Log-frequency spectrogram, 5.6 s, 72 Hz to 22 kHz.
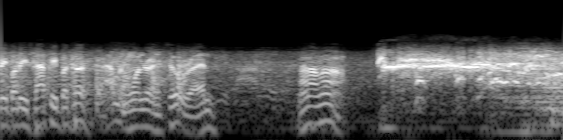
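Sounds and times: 
speech: 0.1s - 2.4s, 3.0s - 3.9s
woman screaming at a wedding as the groom collapses: 3.8s - 5.5s.

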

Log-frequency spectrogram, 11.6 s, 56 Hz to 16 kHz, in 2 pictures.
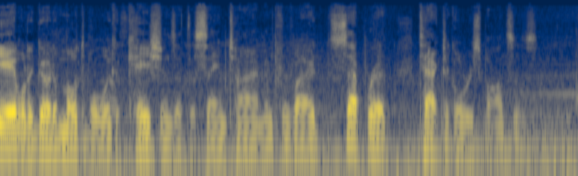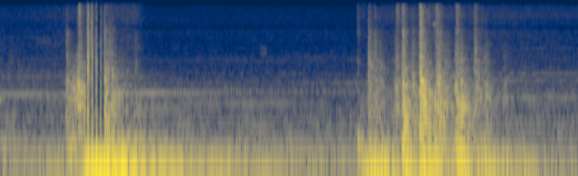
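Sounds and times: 
speech: 0.0s - 5.5s, 6.4s - 7.2s
armored vehicle hydraulic back door humming: 5.0s - 11.5s
rattling metallic thuds of armored vehicle back door latching: 6.4s - 8.0s, 9.3s - 11.0s
loud clunk of armored vehicle hydraulic back door: 6.4s - 8.1s, 9.3s - 11.0s.

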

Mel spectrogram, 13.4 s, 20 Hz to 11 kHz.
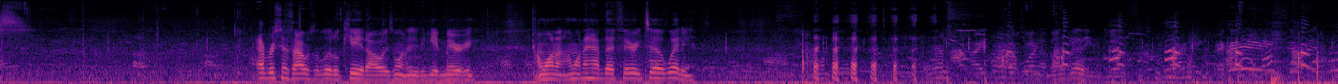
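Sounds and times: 
steady noise: 0.0s - 13.3s
speech: 2.6s - 7.1s, 8.1s - 13.3s
laughter: 7.5s - 13.3s
flock of geese honking: 9.5s - 13.3s.

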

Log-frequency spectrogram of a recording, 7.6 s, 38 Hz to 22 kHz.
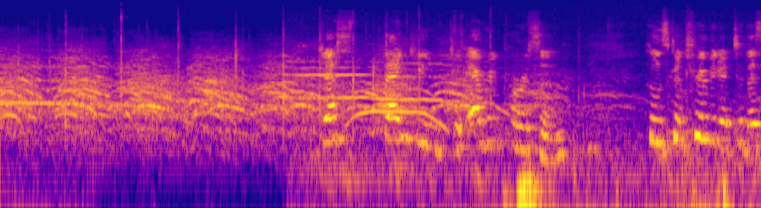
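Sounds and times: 
sharp claps: 0.0s - 5.0s
large crowd chanting a name in unison: 0.0s - 5.7s
speech: 3.2s - 5.8s, 6.5s - 7.6s.

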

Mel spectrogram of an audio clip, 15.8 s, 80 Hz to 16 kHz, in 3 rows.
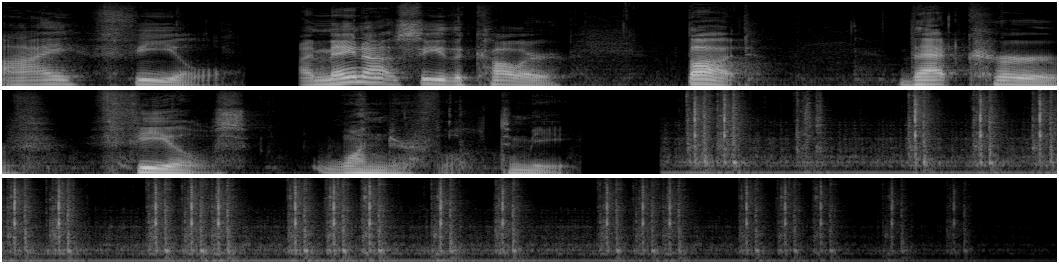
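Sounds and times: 
speech: 0.0s - 3.8s, 4.5s - 8.8s
keys striking on a manual typewriter: 8.6s - 15.5s.

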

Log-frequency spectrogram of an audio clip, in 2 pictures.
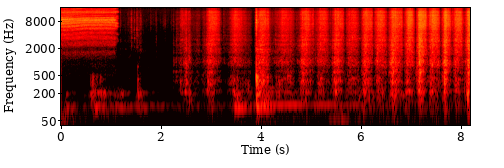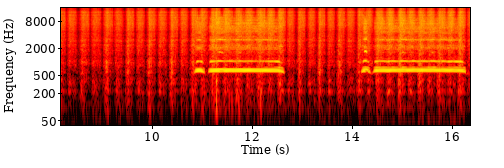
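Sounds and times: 
hissing steam: 0.0s - 1.1s, 10.7s - 16.3s
steam locomotive chuffing: 6.9s - 16.3s
steam locomotive whistle blasts: 10.8s - 12.7s, 14.2s - 16.3s.

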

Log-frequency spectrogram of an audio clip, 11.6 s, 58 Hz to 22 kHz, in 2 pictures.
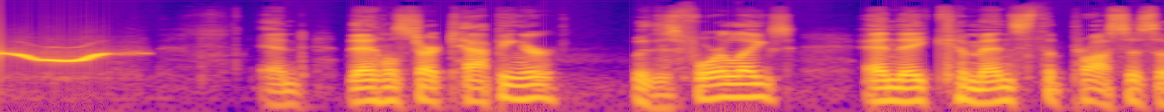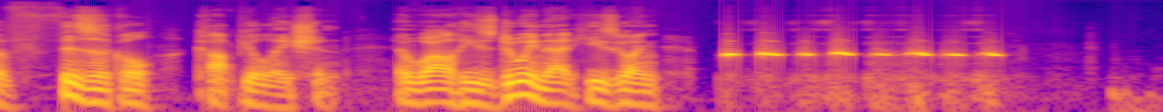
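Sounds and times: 
person imitating a male cicada's second courtship call: 0.0s - 0.8s, 9.4s - 10.9s
speech: 1.3s - 9.2s.

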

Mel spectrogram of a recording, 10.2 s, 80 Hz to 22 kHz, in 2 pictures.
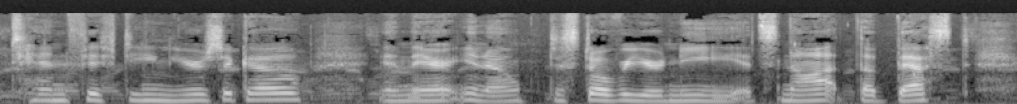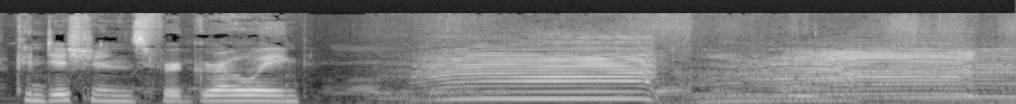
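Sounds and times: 
speech: 0.1s - 7.3s
cows mooing: 7.0s - 10.1s.

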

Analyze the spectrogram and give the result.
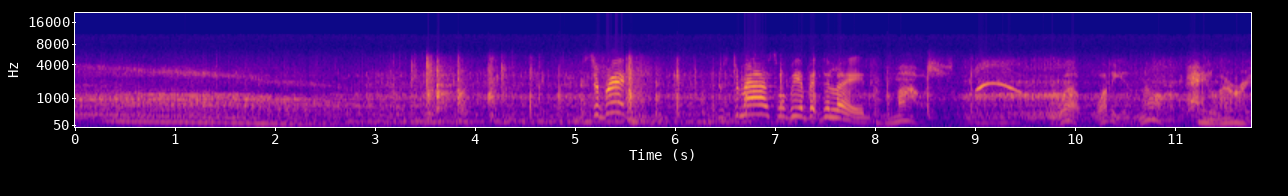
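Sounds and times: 
car driving up and arriving: 0.0s - 11.7s
sharp clattering knocks: 3.1s - 9.1s
speech: 5.2s - 5.8s, 6.6s - 8.6s, 9.9s - 11.7s.

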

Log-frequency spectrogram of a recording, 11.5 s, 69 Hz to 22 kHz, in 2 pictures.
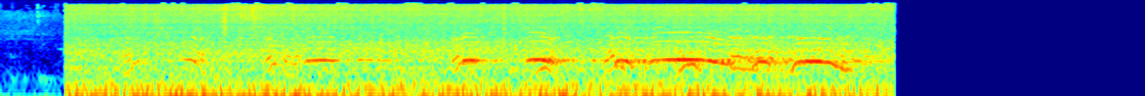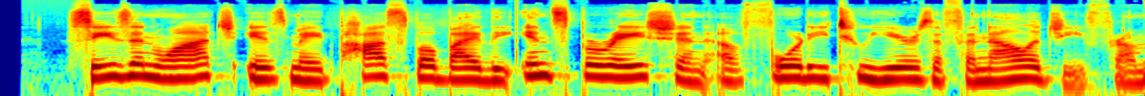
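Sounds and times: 
steady low outdoor rumble: 0.1s - 4.5s
owl hooting: 0.6s - 4.5s
speech: 6.1s - 11.4s.

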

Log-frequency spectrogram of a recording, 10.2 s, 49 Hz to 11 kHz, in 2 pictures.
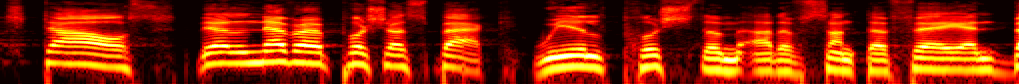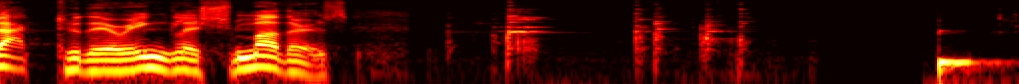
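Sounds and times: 
speech: 0.0s - 7.0s, 7.6s - 7.8s
wine glasses clinking: 7.6s - 8.9s.

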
